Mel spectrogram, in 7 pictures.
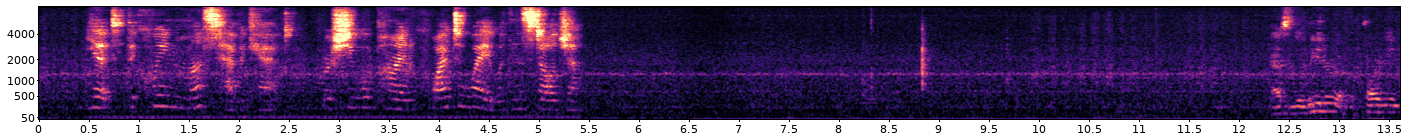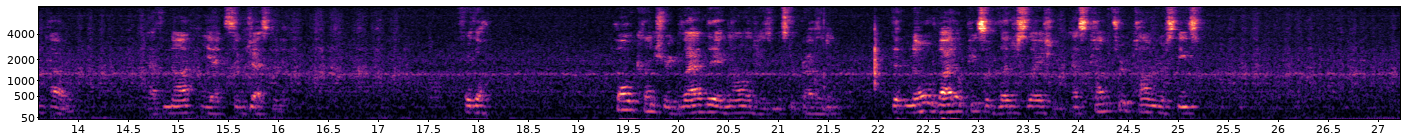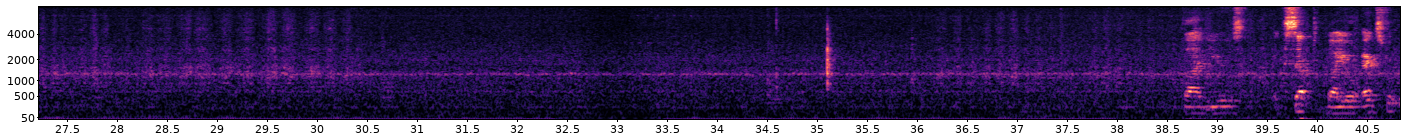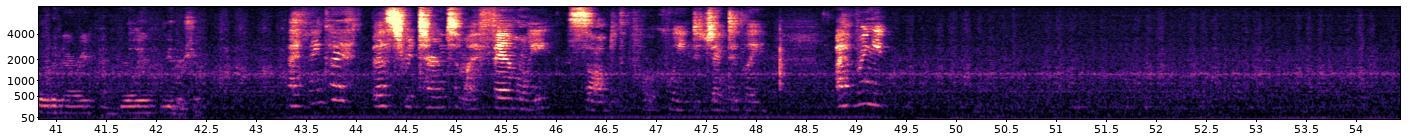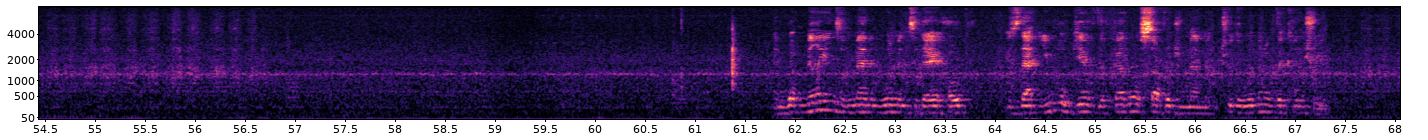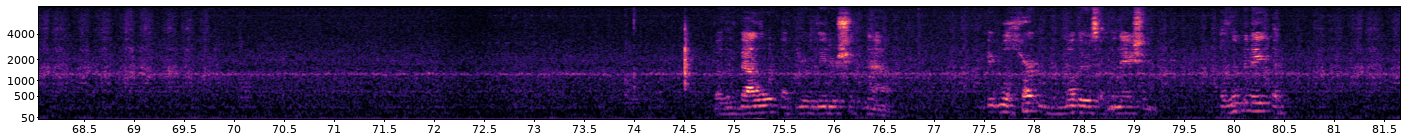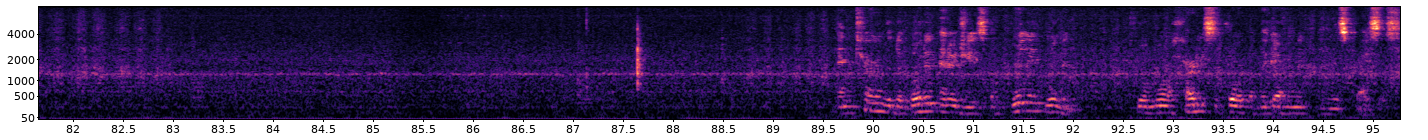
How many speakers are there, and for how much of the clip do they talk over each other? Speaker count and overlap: three, no overlap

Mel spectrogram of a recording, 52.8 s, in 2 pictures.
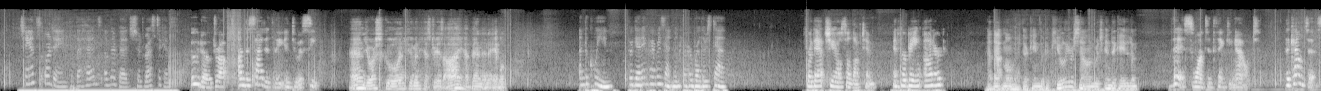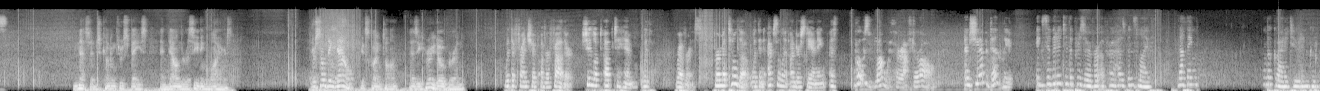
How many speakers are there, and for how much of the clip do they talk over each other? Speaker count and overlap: six, no overlap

